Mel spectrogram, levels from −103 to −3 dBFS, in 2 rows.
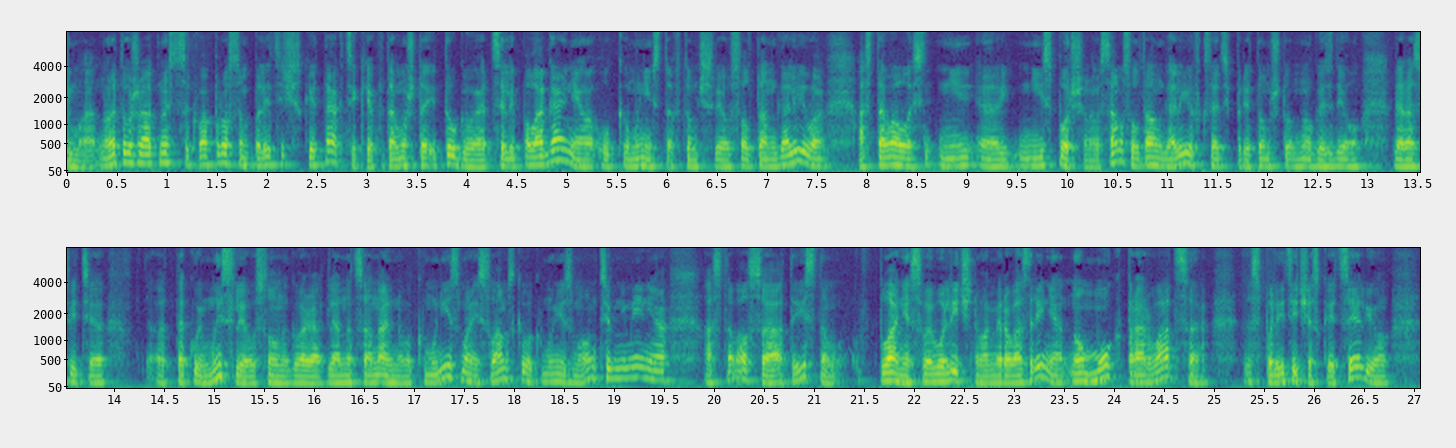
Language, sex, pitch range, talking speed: Russian, male, 105-125 Hz, 135 wpm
